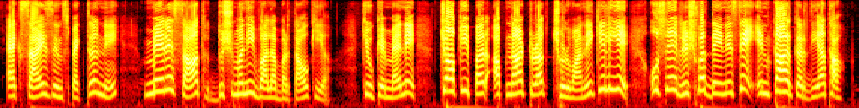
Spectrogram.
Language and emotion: Urdu, angry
